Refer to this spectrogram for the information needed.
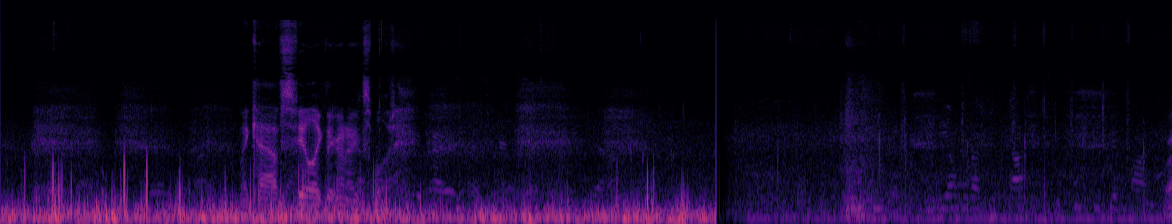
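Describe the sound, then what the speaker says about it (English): Strong wind buffets the microphone in heavy, rumbling gusts while a person talks near a glacier, then eases to a steadier, lower roar. "Windy as fuck."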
